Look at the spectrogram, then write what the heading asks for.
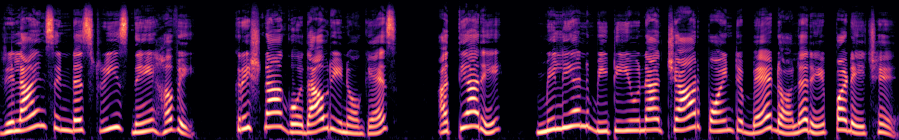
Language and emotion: Gujarati, neutral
